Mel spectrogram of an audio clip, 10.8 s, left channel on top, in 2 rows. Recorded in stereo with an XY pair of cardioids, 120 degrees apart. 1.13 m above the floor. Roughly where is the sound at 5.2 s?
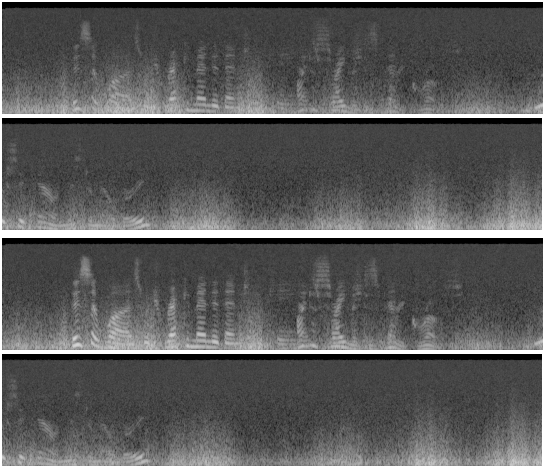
Ahead.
